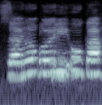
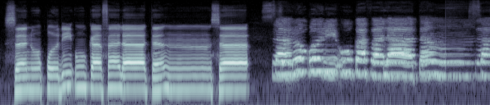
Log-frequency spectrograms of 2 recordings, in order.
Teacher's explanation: قلقلہ بھی جب آپ کر رہے ہوں گے تو اس کا خیال رکھنا ہے کہ آواز کو باریک نہیں کرنا قاف کی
